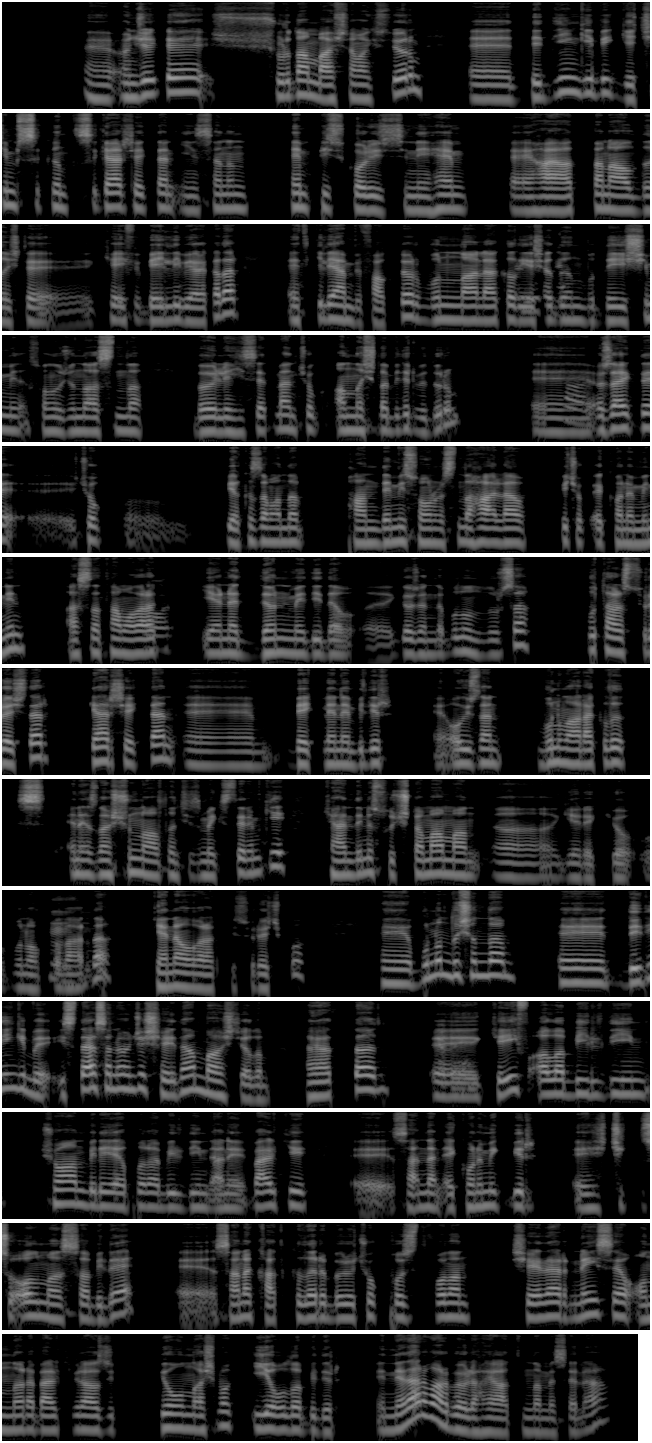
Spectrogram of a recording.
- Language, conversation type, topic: Turkish, advice, Rutin hayatın monotonluğu yüzünden tutkularını kaybetmiş gibi mi hissediyorsun?
- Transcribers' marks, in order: tapping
